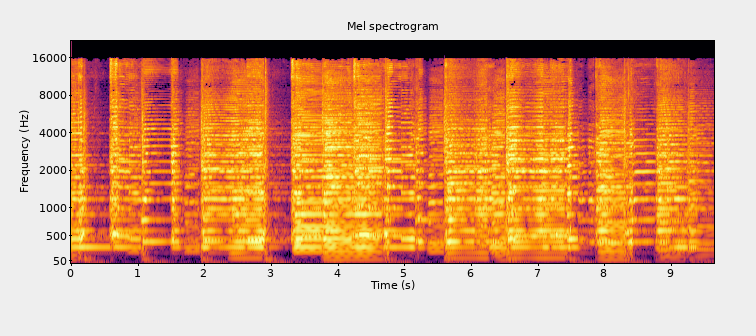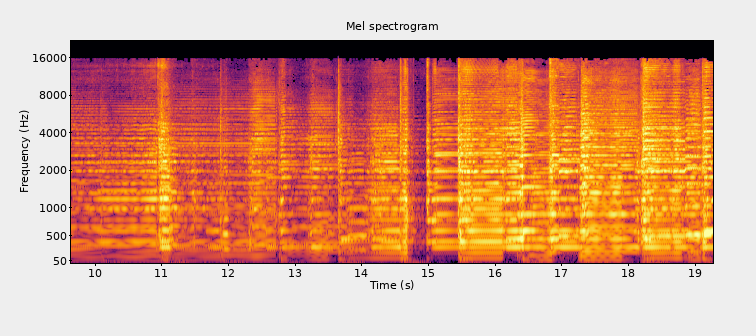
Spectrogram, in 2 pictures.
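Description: Melodeon and fiddle playing an instrumental break of a traditional folk tune, the melodeon's bass chords pulsing under the melody. The playing thins and drops in level around the middle, then comes back fuller a few seconds before the end.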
